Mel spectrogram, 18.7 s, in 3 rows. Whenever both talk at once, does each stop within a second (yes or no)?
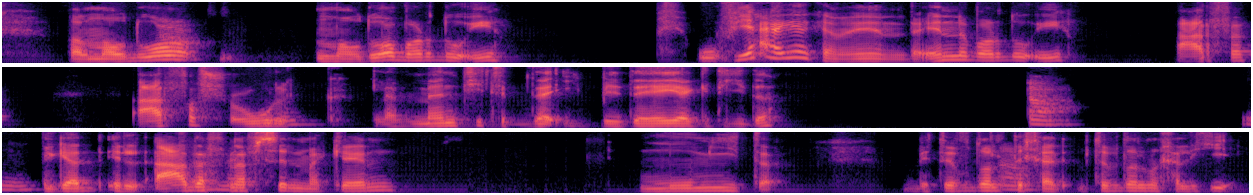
yes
